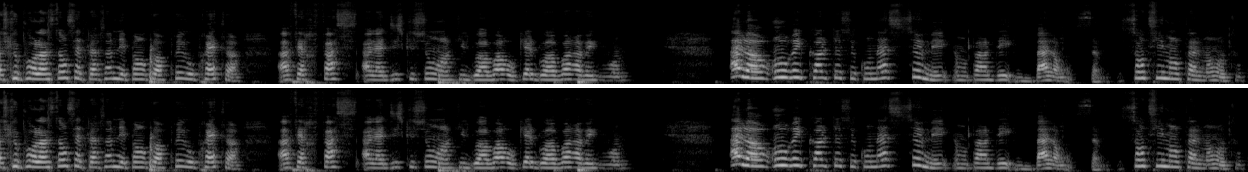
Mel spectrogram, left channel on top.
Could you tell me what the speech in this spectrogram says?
que pour l'instant, cette personne n'est pas encore prête ou prête à faire face à la discussion qu'il doit avoir ou qu'elle doit avoir avec vous. Alors, on récolte ce qu'on a semé. On parle des balances. Sentimentalement, en tout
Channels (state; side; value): identical; both; correlation 1.00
